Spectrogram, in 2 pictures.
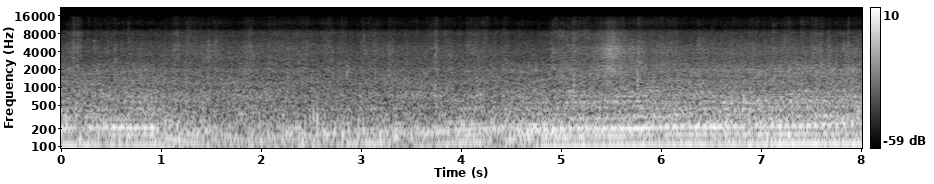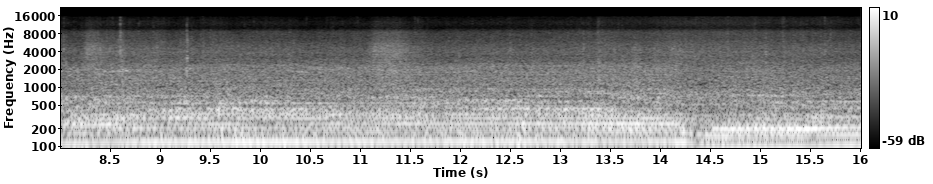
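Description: Twin outboard motors of a cabin motorboat running under throttle as the boat turns on the spot, churning the water. The engine note grows louder about five seconds in and drops back near the end.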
